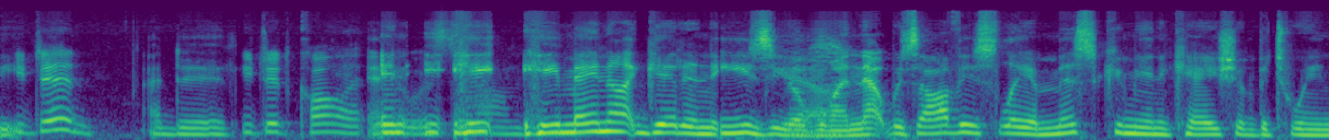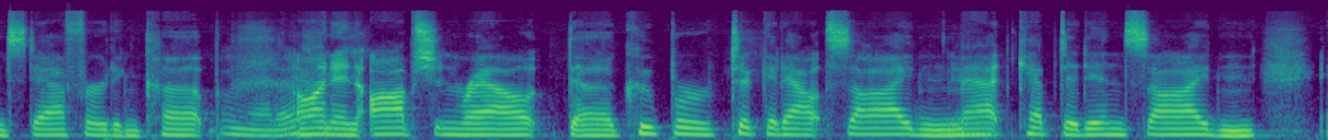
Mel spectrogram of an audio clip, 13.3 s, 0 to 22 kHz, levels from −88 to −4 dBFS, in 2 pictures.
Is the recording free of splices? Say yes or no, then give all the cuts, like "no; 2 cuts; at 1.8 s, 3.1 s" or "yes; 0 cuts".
no; 1 cut; at 3.6 s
